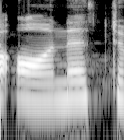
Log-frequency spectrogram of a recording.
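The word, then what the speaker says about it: honest: हैं यहां पर देखिएगा ऑनेस्ट मैन यहां पे एच जो है वह साइलेंट है तो इसलिए हम यहां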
